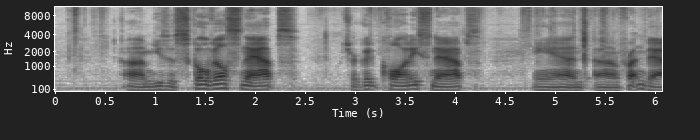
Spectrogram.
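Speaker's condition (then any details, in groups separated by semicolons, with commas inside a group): No condition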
